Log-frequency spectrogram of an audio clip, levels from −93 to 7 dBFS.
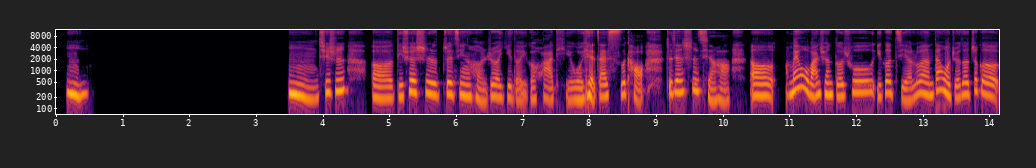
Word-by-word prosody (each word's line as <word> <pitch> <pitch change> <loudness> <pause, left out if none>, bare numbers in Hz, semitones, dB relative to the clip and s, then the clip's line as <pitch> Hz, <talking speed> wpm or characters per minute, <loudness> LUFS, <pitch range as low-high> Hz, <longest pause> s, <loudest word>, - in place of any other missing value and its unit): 嗯。 245 -2 +4 3.0
嗯， 210 -7 +5
其 270 +7 0
实， 290 +3 +3 0.4
呃， 190 -2 0
的 205 +1 -3
确 275 +5 +4
是 245 -2 +2
最 240 +2 +2
近 225 -3 0
很 185 -6 -6
热 210 +3 -2
议 195 0 -5
的 - - -7
一 - - -9
个 180 - -6
话 170 -2 -5
题， 170 0 -11
我 175 0 -1
也 225 +6 +5
在 210 0 0
思 230 +2 0
考 - - -3 0.3
这 - - -1
件 270 +1 +3
事 295 +1 -2
情 190 - -4
哈。 160 -2 -5 0.3
呃， 220 -2 +2 0.2
没 270 +5 +5
有 360 -2 +3
完 245 - +3
全 245 -1 +2
得 215 -2 -1
出 265 +4 -1
一 210 - -6
个 260 +4 +1
结 175 -9 -5
论， 235 +3 0
但 310 +4 +1
我 260 -5 +4
觉 195 -1 -4
得 240 +1 +2
这 290 +6 -3
个， 230 -7 0
225 Hz, 190 characters per minute, -22 LUFS, 195-260 Hz, 3.0 s, 嗯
